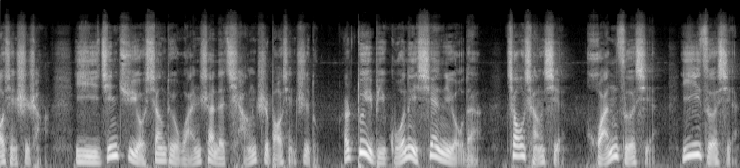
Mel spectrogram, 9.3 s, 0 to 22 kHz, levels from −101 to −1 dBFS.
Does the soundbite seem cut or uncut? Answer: uncut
